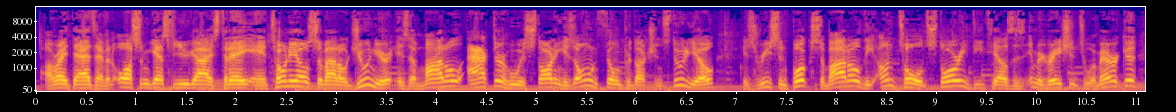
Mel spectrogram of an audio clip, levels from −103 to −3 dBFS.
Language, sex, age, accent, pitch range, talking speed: English, male, 40-59, American, 140-190 Hz, 210 wpm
